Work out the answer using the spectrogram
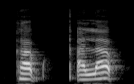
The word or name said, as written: kabkalab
